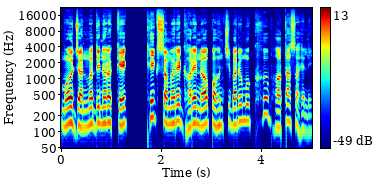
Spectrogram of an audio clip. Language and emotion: Odia, sad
